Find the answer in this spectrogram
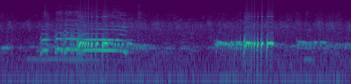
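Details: Local zebra dove cooing steadily, used to draw answers from other doves and stir their breeding urge: two loud rolling bursts of clipped, stammering coos, with fainter sustained cooing in between.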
